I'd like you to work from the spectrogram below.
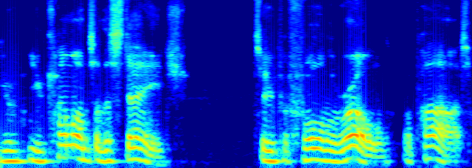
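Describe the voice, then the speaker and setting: A man talks at a very slow pace with a fairly high pitch. His dark, mellow tone is somewhat breathy. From England. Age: 70s. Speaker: esoteric lecturer. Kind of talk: lecture. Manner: halting.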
